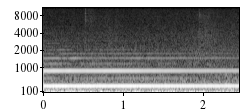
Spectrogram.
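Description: A single woodwind instrument in a symphony orchestra holds one long, steady note.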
